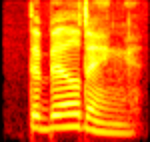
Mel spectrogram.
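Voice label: "building", English, female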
